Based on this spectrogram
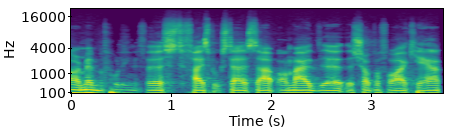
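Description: A man's very deep, low voice in an Australian accent, fairly quick in pace, on a very clean recording with a silent background. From Ballarat, Victoria, Australia. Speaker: mental health charity founder. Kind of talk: interview testimony.

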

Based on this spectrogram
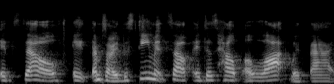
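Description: Here a woman speaks with lively intonation. The recording is very clean, with a silent background. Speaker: wellness vendor, yoni steaming. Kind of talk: casual interview. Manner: fast talker.

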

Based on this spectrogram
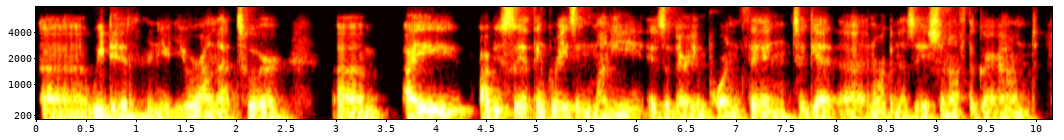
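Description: A man with a Californian accent, a very deep, low pitch, a dark, mellow tone, a somewhat breathy voice and monotone, flat intonation. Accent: Californian American. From San Francisco Bay Area. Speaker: reggae band musician, singer. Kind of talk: casual interview.

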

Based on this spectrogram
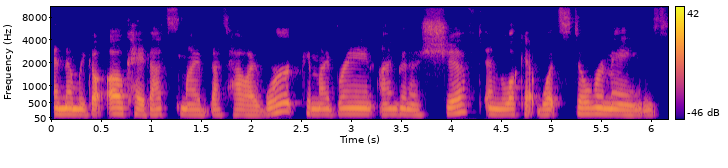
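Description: A woman with a Canadian accent, very deep and low-pitched, with fairly even intonation, a moderate pace and hardly any pauses. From Calgary, Alberta, Canada. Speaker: nurse educator and wellness consultant. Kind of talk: interview conversation.

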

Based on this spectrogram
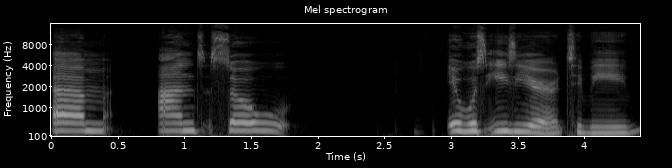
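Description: A woman speaks with a slight Nigerian accent and ordinary pitch variation. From Nigeria, Kogi State. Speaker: guest. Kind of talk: casual chat. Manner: animated.

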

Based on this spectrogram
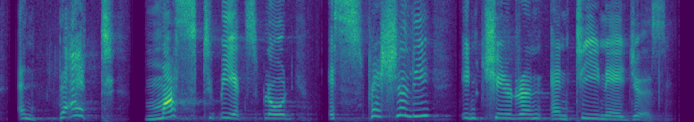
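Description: A woman speaks very slowly in a raised, projected voice with a bright, sharp tone. Her pitch swings very widely. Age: 70s. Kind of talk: church talk. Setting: church.

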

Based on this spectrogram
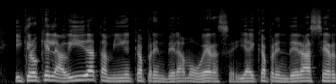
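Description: On a very clean recording with a silent background, a man talks at a very fast pace in an energetic tone, the sound dry and close with no echo. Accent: Venezuelan. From Venezuela. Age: 30s. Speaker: podcast host and entrepreneur. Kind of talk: motivational monologue.

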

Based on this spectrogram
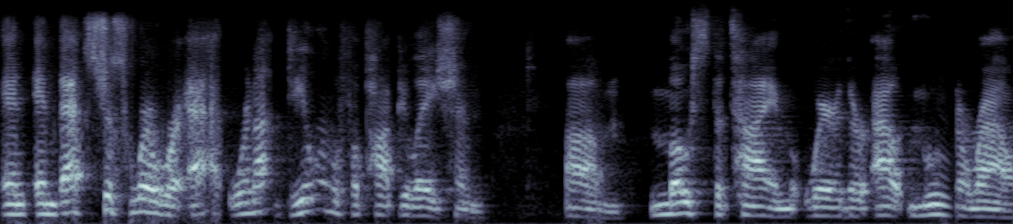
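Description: Here a man with an unremarkable speaking voice talks at a medium pitch and moderate pace. His intonation is lively. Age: 40s. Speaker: grip strongman. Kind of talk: casual chat.

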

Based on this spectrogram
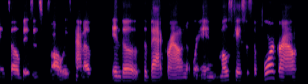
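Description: A woman talks at a moderate pace with big swings in loudness, in a dry, close sound with no echo. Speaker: shoe designer and business founder. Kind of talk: casual interview chat. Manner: animated, giddy.

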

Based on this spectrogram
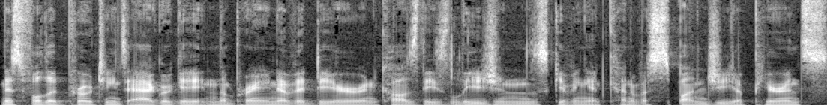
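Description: Fairly quick and monotone, a man with an American accent speaks in a fairly low pitch with flat intonation, in a very clean recording with a silent background. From Minnesota. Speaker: wildlife biologist. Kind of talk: casual interview. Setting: at home.

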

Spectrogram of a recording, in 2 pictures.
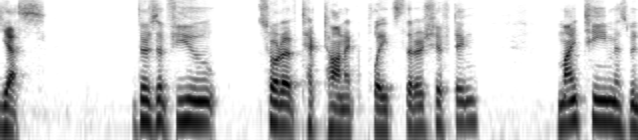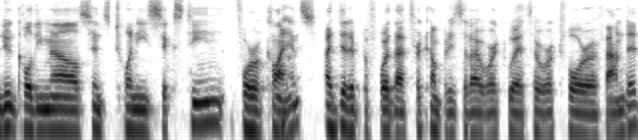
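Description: A man's plain, everyday voice, medium in pitch, with ordinary pitch variation and a moderate pace. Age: late 30s. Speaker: startup CEO. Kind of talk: webinar interview.

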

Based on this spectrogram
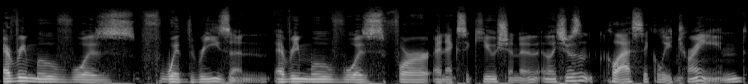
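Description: On a very clean recording with a silent background, a man talks in a plain, everyday voice. His pitch is medium, his intonation fairly even and his pace fairly slow. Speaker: chef and restaurateur. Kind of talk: casual chat.

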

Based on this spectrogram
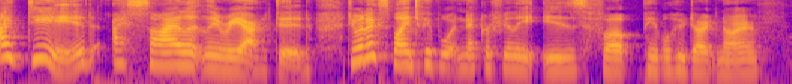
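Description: On a very clean recording with a silent background, a woman of medium pitch speaks at a moderate pace in an Australian accent with lively intonation. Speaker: podcast co-host. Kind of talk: casual chat. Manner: loud.

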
